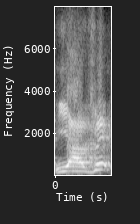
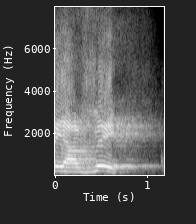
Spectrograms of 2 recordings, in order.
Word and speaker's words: Yahvé: Cependant, la prononciation Yahvé est probablement juste.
